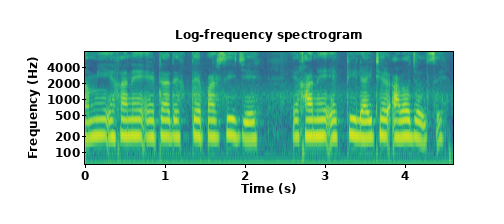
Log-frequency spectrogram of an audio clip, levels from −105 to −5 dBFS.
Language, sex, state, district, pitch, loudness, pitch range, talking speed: Bengali, female, Assam, Hailakandi, 200 Hz, -18 LUFS, 195-210 Hz, 145 wpm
